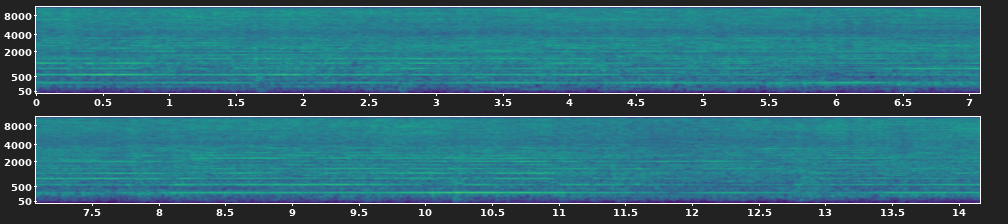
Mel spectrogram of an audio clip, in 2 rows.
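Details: 1970s blue Regina Electrikbroom 3-speed vacuum, just arrived, vacuuming a floor. The motor and especially the fan are dry after someone washed it. A steady motor hum has a harsh, raspy grinding throughout from dry motor bearings.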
